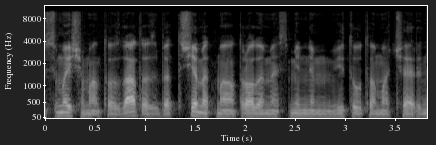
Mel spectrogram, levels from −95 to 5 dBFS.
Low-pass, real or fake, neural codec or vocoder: 9.9 kHz; fake; vocoder, 22.05 kHz, 80 mel bands, WaveNeXt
